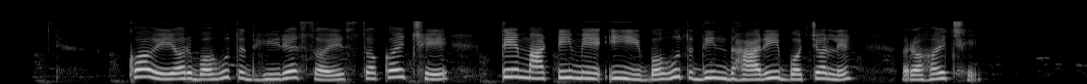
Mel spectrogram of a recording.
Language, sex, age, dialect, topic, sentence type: Maithili, female, 25-30, Eastern / Thethi, agriculture, statement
